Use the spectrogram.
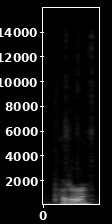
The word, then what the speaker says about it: ptr: 3, const t star putter, and then people complain when I pronounce ptr as putter, would you believe that?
